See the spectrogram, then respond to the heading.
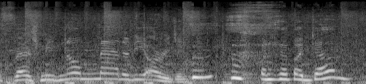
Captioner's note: such cry noise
